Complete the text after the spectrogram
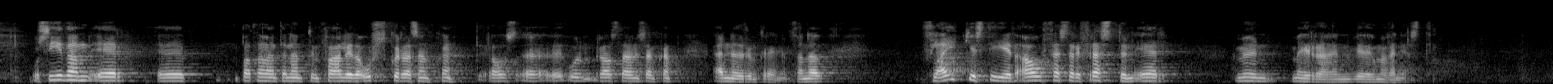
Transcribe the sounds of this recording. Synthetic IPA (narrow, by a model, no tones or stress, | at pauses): ɔɣsiːðanɛɾ | pat̪nalɛnt̪anɛm̥t̪ʏmfaːlɪðaur̥skʏɾðasam̥kʰvam̥t̪raðs | rawðst̪aːðnɪsamkʰvam̥t̪ɛ̰nːɛðʏɾʏmkɾḛːjnʏmθanːɪað | flaːjcʏst̪iːjɪða̰wθɛsːaɾɪfɾɛst̪ʏnɛɾ | mʏːnmeːjɾaɛnvɪðhʏmavɛnja̰st̪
